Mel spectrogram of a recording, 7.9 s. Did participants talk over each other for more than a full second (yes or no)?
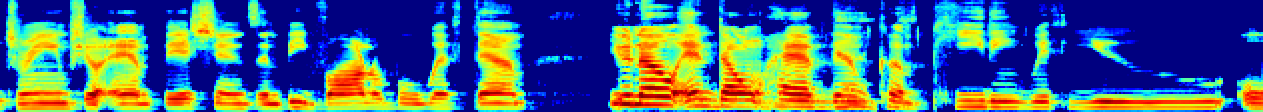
yes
